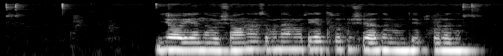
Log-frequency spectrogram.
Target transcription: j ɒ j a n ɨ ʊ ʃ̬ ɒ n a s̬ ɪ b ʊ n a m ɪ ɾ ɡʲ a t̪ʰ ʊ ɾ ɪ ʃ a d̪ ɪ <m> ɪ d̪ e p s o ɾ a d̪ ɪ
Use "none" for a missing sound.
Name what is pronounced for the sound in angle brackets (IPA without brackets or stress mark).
m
